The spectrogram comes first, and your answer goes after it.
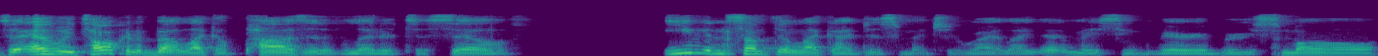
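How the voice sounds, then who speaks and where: Excited and very fast, a man at medium pitch speaks with very wide pitch swings and big swings in loudness. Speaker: podcast host. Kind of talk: casual monologue. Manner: excited, sometimes trips over words.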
